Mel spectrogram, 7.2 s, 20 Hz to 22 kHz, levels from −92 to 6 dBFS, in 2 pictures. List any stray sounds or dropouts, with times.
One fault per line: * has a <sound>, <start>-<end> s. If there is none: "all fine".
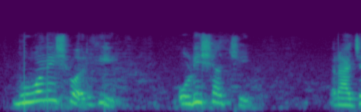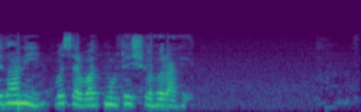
all fine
